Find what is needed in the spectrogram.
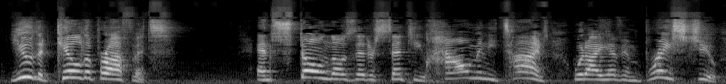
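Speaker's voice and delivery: anguished lament. Acted. Jesus weeping over Jerusalem.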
